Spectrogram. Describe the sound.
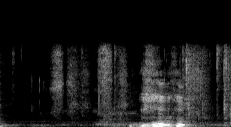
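Crunchy chewing of snacks from a bag, faint and irregular, with a voice briefly audible among the bites.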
